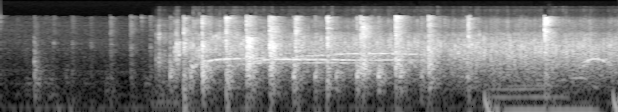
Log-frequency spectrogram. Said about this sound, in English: Let's do a quick round of applause.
